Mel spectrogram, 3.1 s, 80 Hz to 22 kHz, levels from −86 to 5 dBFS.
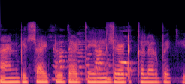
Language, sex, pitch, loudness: English, female, 185 Hz, -19 LUFS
